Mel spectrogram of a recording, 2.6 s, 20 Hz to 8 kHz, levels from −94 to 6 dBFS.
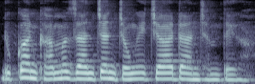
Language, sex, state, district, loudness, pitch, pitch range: Wancho, female, Arunachal Pradesh, Longding, -16 LUFS, 215 Hz, 200-225 Hz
